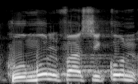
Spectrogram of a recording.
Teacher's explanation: fasikun un-nya ini adalah Mad Arid lissukun yang boleh panjang 1 2 atau 3 Alif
